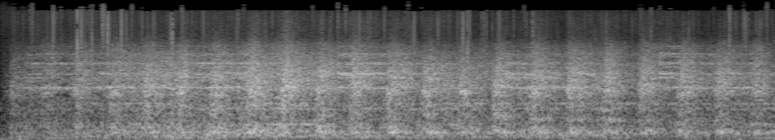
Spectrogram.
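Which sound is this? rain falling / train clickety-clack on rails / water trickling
train clickety-clack on rails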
